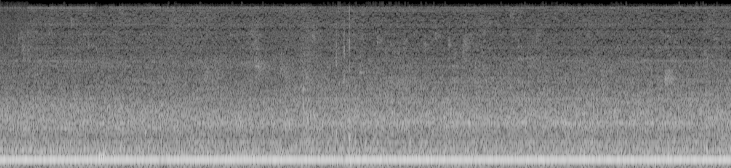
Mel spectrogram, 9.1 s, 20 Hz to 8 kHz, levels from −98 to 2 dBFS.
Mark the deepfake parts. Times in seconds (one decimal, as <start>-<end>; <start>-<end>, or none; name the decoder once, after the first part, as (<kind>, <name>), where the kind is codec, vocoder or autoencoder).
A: 2.0-4.3 (codec, DAC); 7.1-8.1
